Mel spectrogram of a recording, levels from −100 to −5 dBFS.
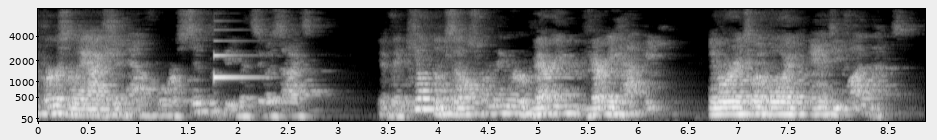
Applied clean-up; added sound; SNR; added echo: classical method WPE with log-MMSE.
